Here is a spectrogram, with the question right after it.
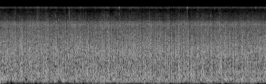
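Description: Heavy rain pours down in a dense, steady hiss that fills the whole stretch without pause, loud and close, with no voices over it.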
